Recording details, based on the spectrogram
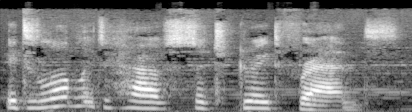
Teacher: Canadians tend to end each sentence by moving their tone of voice slightly upward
